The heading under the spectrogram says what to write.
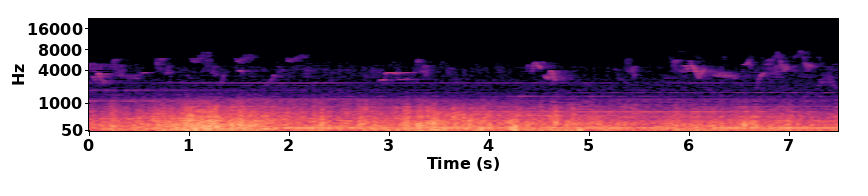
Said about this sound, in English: And just when you thought this place couldn't possibly get any more relaxing, you hear a gentle rumble of thunder off in the distance as a light afternoon rain shower makes its way towards the cabin.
